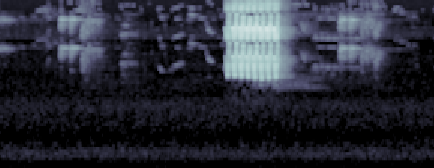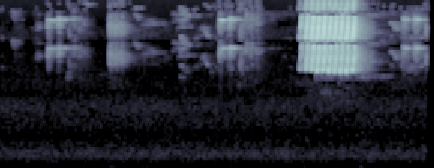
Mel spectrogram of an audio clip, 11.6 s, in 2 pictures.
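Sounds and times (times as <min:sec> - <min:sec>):
Bonelli's warbler Phylloscopus bonelli singing: 0:03.0 - 0:03.8, 0:09.8 - 0:10.6.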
